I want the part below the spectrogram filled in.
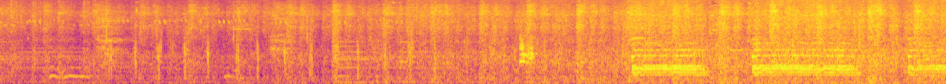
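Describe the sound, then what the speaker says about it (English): Train from the video game Red Dead Redemption passing amid a steady rumble of wheels and ambient noise, with repeated loud horn blasts near the end. "Now I hear the train, but there is a train here?"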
